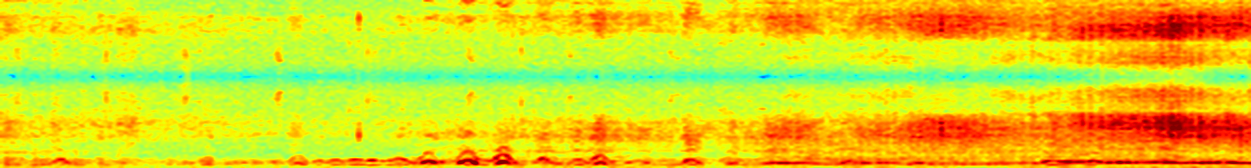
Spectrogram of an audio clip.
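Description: Distant whine of an RC racing catamaran's brushless electric motors running out on open water. The pitch wavers up and down with the throttle, then holds fairly steady in the second half.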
